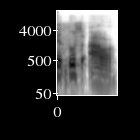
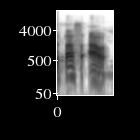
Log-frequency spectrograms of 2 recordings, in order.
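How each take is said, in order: First: "tus'al" bervokal U, nada rendah; dialek Waras. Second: "tas'al" bervokal A; dialek Hafes. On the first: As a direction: ucapkan TUS pada "tus'al", nada turun. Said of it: "Dialeknya Waras". ("tus'al" gaya bacaan Waras) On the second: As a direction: ucapkan TAS pada "tas'al". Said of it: "Dialeknya Hafes". ("tas'al" gaya bacaan Hafes) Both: Shown as a demonstration.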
